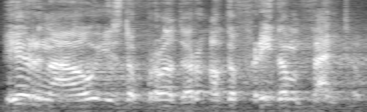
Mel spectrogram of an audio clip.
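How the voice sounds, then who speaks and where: A man playing an evasive, diplomatic Soviet official in a video game, giving measured press conference statements. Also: on the high side, pushed and bright. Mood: formal, controlled. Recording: reverberant press hall.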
